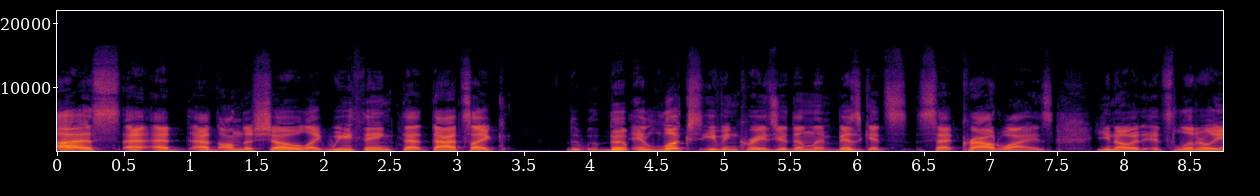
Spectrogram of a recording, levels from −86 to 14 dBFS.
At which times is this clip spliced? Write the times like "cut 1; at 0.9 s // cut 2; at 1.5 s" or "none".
cut 1; at 4.3 s

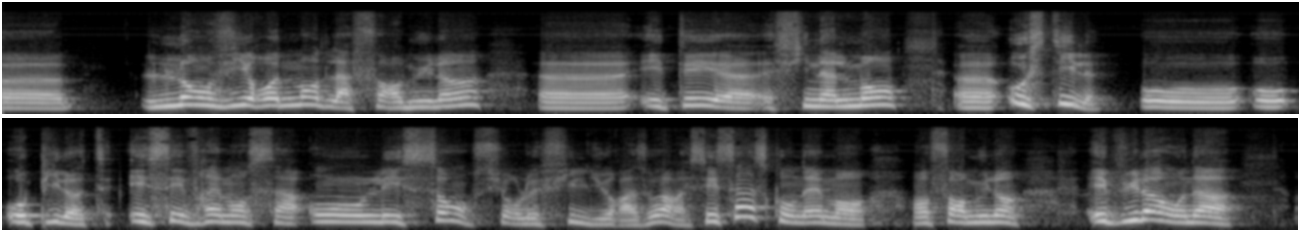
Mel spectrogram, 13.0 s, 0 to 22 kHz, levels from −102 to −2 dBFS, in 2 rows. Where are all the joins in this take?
cut 1; at 11.8 s

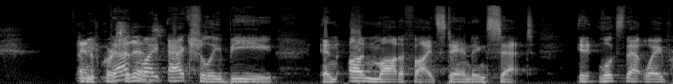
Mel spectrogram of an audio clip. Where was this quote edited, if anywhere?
none

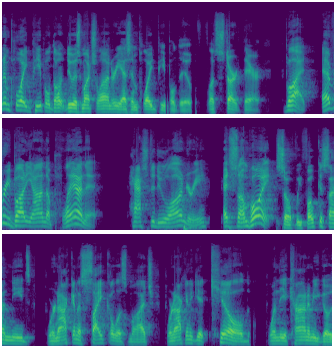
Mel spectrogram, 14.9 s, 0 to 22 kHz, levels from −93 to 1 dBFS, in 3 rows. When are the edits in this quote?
cut 1; at 9.1 s // cut 2; at 10.5 s

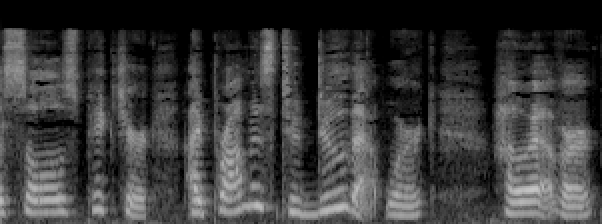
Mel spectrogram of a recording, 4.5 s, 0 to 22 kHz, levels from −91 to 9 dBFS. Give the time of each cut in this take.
cut 1; at 2.1 s

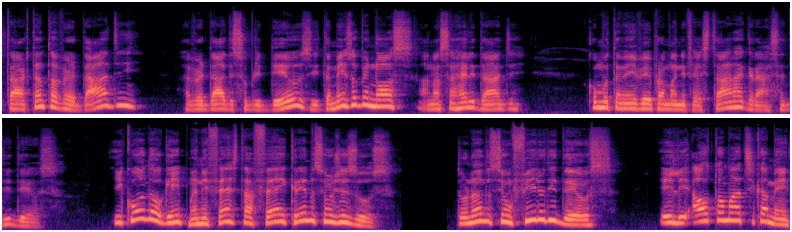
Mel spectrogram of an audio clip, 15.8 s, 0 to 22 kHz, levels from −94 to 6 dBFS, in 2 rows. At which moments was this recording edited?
cut 1; at 8.9 s

